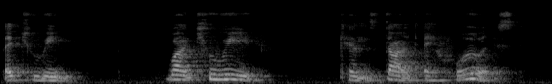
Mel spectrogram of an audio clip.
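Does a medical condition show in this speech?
Yes: Down syndrome.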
